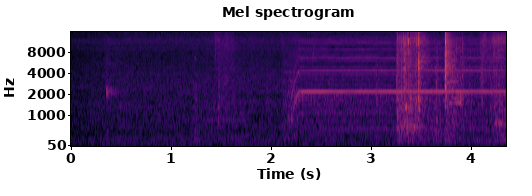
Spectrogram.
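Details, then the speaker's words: Brother MFC-J4535DW inkjet printer during manual printhead cleaning, copy started to move the carriage before unplugging to unlock printheads: soft whirring and ticking rising to steady high whine and clatter; printhead carriage moving normally. "you hear the sound printhead moving, just unplug the power cable. This will unlock the printheads."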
